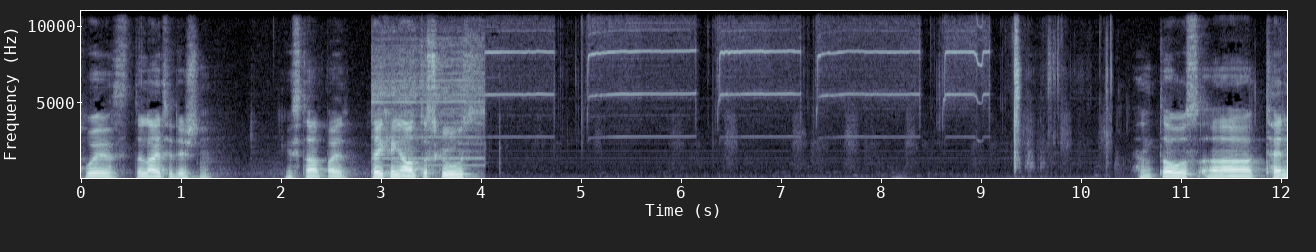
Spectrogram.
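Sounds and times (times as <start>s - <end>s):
electric screwdriver motor whining: 2.9s - 9.1s.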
